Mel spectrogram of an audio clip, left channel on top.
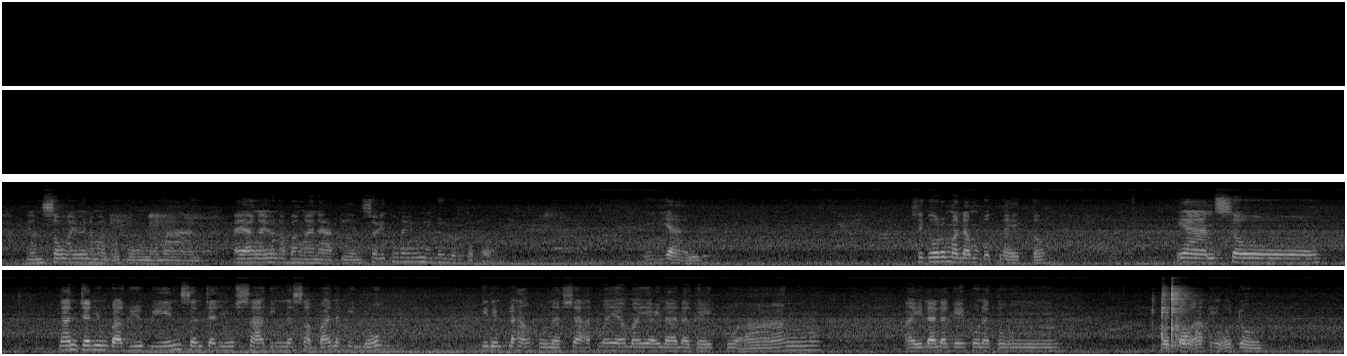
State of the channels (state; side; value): silent; left; 50 dB below the other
